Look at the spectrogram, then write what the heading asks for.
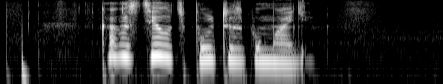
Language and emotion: Russian, neutral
